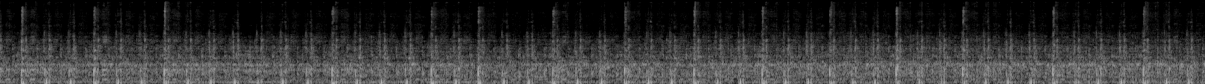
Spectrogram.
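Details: New Idea Vari Speed hit-and-miss engine, just restored and choked to start, idling unloaded with the mic near the valve: an even pop about twice a second with crisp, regular intake valve clicks and no knocks. Healthy; mixture still being tuned.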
